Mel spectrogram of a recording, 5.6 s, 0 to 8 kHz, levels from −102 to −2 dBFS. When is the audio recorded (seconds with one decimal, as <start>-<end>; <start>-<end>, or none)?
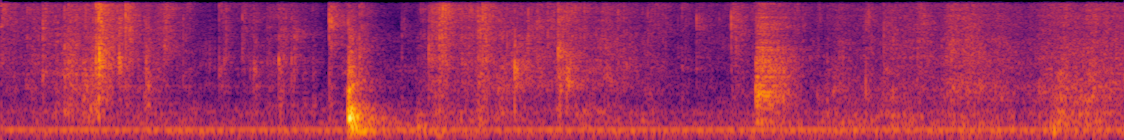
0.0-5.6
